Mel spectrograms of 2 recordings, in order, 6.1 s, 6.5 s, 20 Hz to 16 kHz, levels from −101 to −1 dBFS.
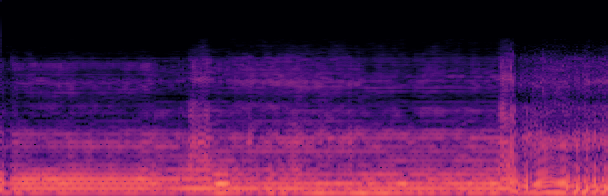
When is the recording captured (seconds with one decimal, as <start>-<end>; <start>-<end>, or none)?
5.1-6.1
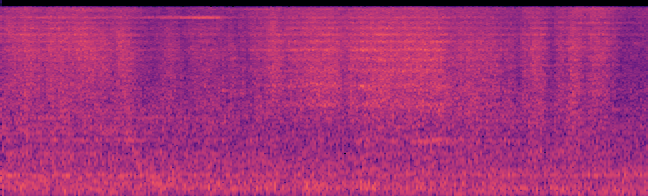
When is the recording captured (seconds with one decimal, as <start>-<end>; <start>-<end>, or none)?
0.0-0.6; 1.7-2.2

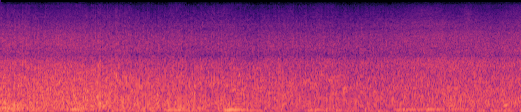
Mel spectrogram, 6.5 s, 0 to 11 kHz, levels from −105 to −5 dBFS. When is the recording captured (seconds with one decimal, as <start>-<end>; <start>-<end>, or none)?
0.6-1.0; 4.9-6.5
